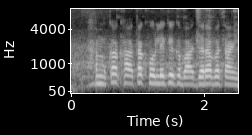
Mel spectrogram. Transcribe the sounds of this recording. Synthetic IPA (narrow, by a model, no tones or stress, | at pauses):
hɐmkakʰaːt̪akʰoːlekekebaːd̪̚d͡ʒɐɾabɐt̪aːĩː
